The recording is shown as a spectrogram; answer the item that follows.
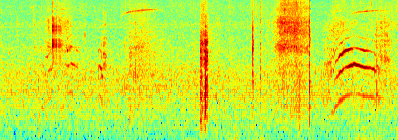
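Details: One of three hungry male cats in the heat season gives a single short meow near the end, arched and rich in harmonics, after scattered clicks and rustling sounds.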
